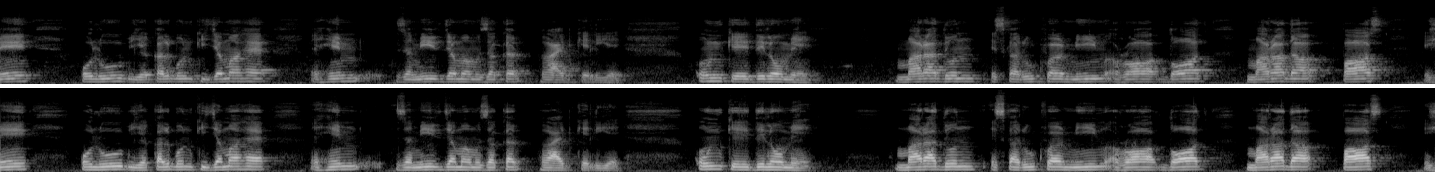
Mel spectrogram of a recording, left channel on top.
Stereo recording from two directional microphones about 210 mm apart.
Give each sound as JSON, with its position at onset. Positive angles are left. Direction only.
{"t": 0.0, "sound": "speech", "side_deg": -35}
